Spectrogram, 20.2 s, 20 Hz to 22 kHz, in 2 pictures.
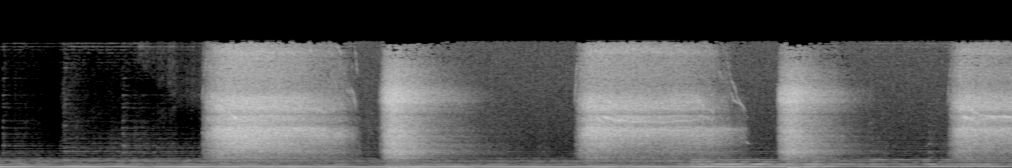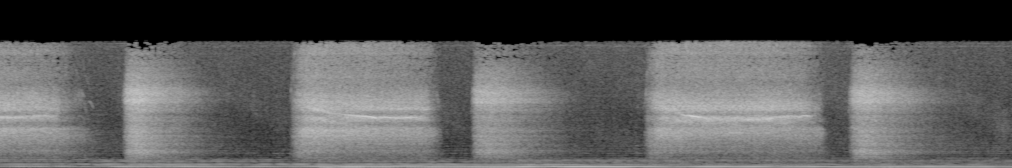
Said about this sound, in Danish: Det må gerne være en aktiv vejrtrækning, men hvis det bliver ubehageligt, hvis du bliver svimmel eller spænder meget op, så tag den lidt mere med ro og træk bare vejret almindeligt. Vi går i gang med 10 runder.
